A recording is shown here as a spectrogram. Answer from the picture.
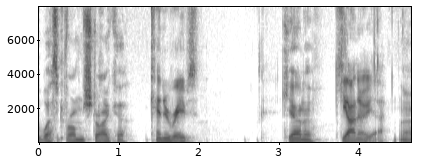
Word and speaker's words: Keanu: We might get Keno on. Keno. Keno Reeves. Did you say Keno? Or Cano, like the West Brom striker? Keno Reeves. Keanu.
